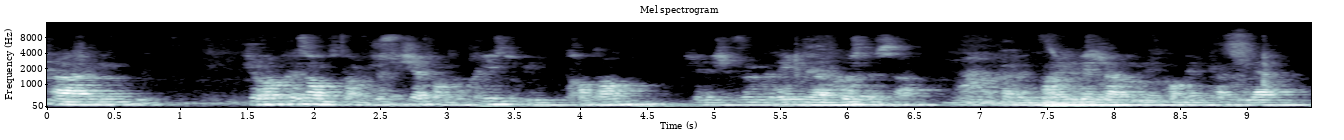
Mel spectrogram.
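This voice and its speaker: A man in his fifties, a business owner speaking on a panel in a candid, self-deprecating way. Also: mid-range voice. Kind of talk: panel talk. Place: conference room. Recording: echoey hall from far off, faint noise.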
